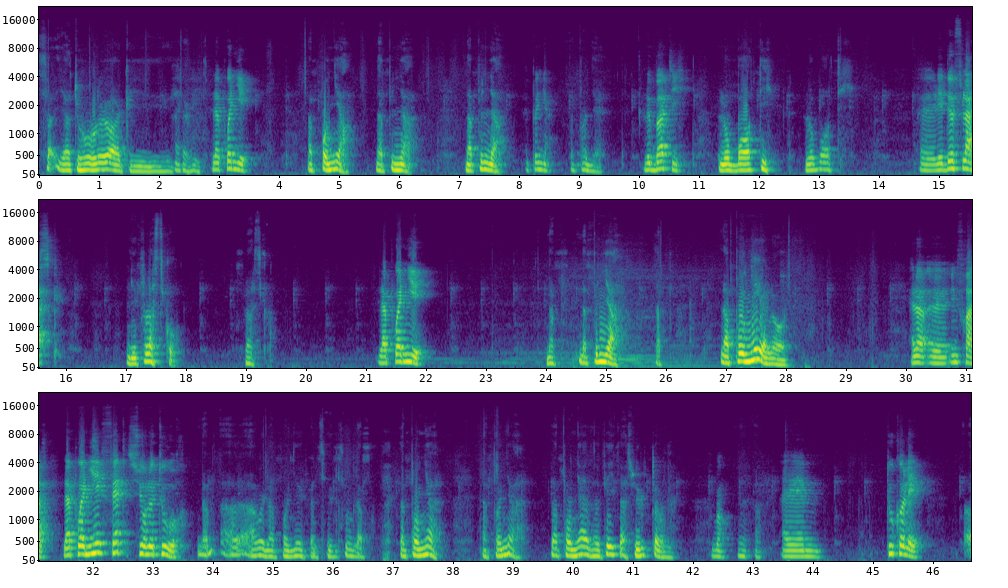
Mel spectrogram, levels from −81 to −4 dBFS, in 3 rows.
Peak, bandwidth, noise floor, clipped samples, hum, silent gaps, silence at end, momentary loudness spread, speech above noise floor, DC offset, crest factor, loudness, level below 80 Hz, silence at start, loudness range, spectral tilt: -2 dBFS; 10.5 kHz; -52 dBFS; under 0.1%; none; none; 0 s; 17 LU; 38 dB; under 0.1%; 14 dB; -16 LUFS; -50 dBFS; 0.1 s; 8 LU; -8.5 dB/octave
